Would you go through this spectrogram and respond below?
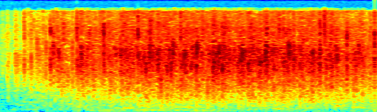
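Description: Crowd applause following Harvey Dent's campaign speech, a dense wash of clapping from many hands that swells and holds steady at a moderate distance, with no talk over it.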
